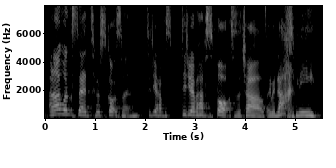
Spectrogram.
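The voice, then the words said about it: Put-on Scottish accent. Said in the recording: “In an accent, in an accent. ... We did get the accent.”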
